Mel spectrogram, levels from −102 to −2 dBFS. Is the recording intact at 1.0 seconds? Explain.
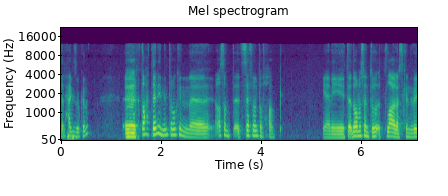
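Yes, the speech at 1.0 seconds comes through intact, with no dropout, click, distortion or other fault audible at that moment.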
